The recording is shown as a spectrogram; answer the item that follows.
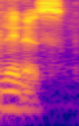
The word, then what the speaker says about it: Linus: But one thing that I don't negotiate with and I really like to not mess up is pronouncing Linus as Linus.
